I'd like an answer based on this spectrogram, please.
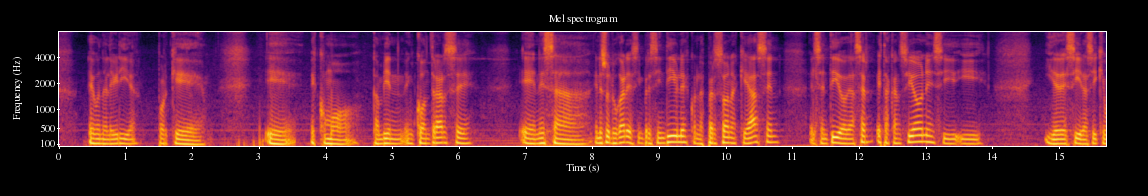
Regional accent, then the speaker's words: Córdoba, Argentina; accent: cordobés; yo soy de Córdoba capital. Se nota ahí la tonada en la supervivencia de la lengua come chingón, esa tonada cordobesa de Córdoba capital. Soy de un barrio popular que se llama Barrio General Bustos, un barrio ligado al ferrocarril

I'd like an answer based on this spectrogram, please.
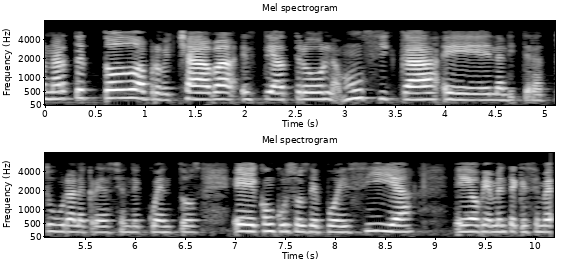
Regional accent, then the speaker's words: Quito, Pichincha, Ecuador; born there; Soy nacida en Quito.

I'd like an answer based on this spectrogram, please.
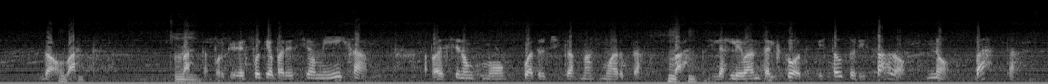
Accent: Tigre, Buenos Aires Province, Argentina; me crié en Tigre y en la época de la dictadura pasaba esto.

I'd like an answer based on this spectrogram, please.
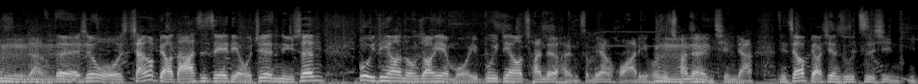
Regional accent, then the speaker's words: Tainan, Taiwan; now in Taipei, Taiwan; 因为我其实都在台南读书，在台南长大，但是后来上来台北工作之后

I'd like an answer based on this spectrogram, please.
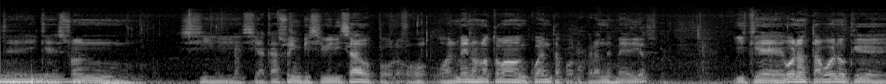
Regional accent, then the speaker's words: Argentina; Sí, tampoco soy de aquí, soy argentino.

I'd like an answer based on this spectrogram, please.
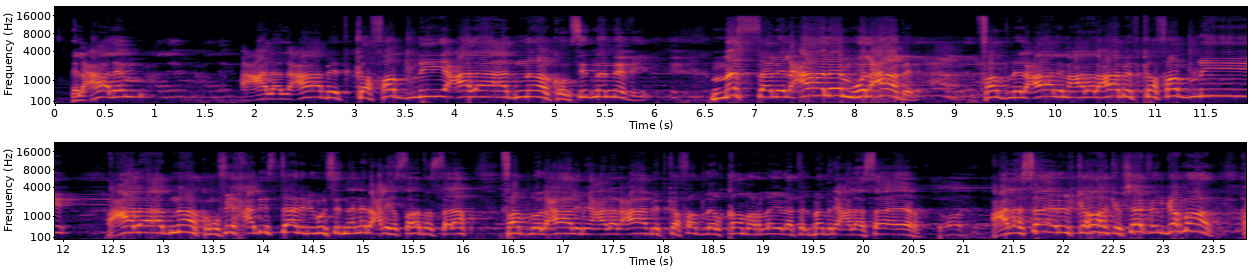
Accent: Upper Egypt, Egypt; كلام عندنا في الصعيد

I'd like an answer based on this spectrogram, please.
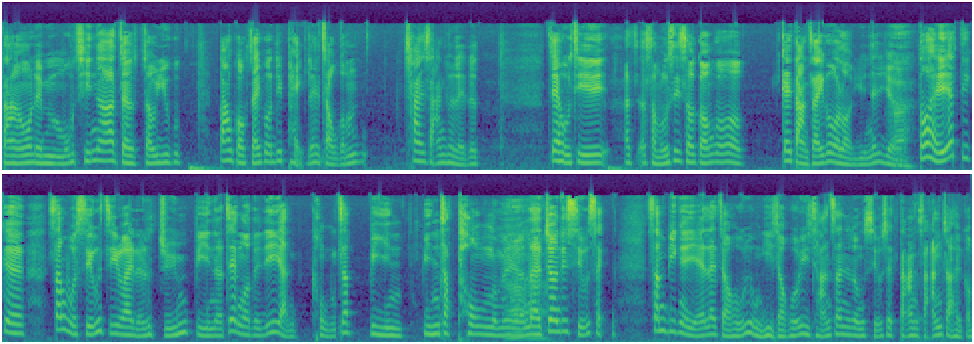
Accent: Chaozhou, Guangdong, China; 即係譬如我哋潮州人中意做嗰啲蚵仔煎啊嗰啲咧，其實都用鴨蛋嘅喎。

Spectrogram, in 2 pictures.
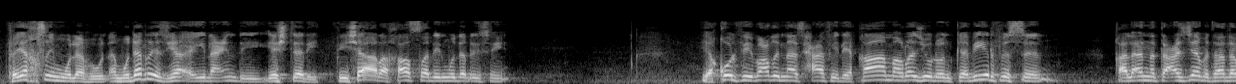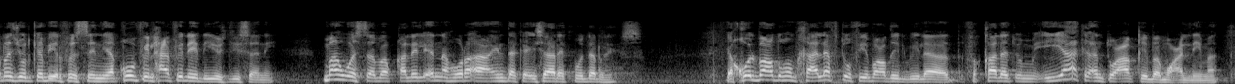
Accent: Damascus, Damascus Governorate, Syria; من الممكن أن أقول مثلا كان عندنا في دمشق، إن شاء الله هيك ربي بيرجع الأمان

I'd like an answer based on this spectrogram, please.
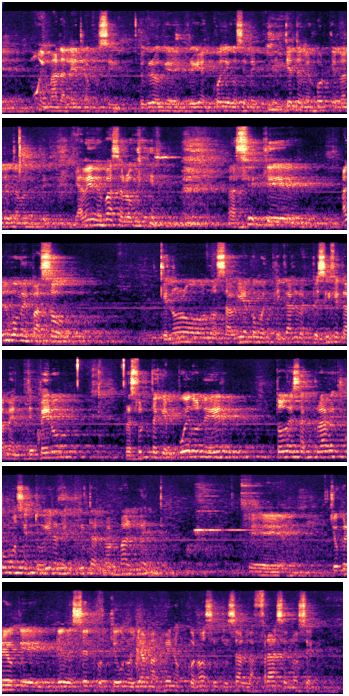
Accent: Chile; Soy chileno.

